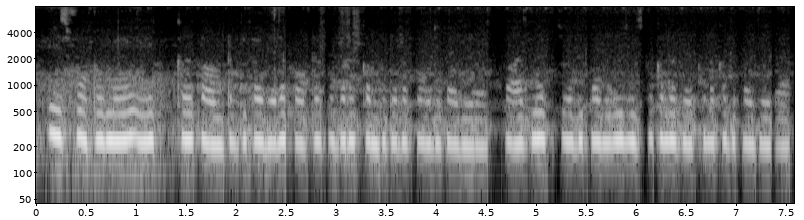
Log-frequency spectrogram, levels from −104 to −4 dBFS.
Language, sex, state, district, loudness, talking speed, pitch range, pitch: Hindi, male, Maharashtra, Solapur, -29 LUFS, 205 wpm, 220-235 Hz, 230 Hz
